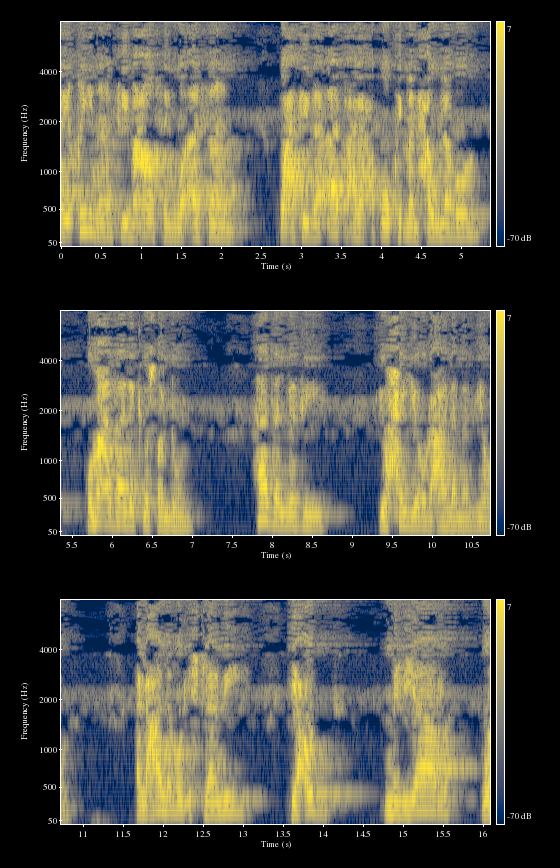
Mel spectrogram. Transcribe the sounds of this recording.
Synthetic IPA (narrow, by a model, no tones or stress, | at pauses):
ɾiːqiːnafimɑʕɑːsˤɨnwɪʔaːθaːn | wɪʕt̪ɪd̪aːʔaːt̪ʕalaħʊquːqmanħawlaɦʊm | wɪmaʕaðaːlɪkjʊsˤɑlːuːn | haːðalːaði | jʊħajːɪɾalʕaːlamaljaːm | ʔalʕaːlamɪlʔɪslaːmɪj | jaʕʊd̪ | mɪljɑːɾˤw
